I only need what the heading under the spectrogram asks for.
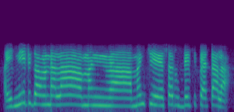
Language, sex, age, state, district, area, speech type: Telugu, female, 60+, Andhra Pradesh, Nellore, rural, conversation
